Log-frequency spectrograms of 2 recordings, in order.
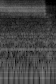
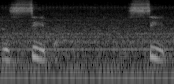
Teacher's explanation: Then we have the phoneme s, s, which is voiceless, lingual-alveolar, fricative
